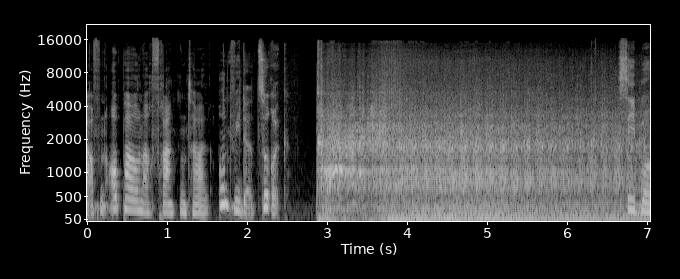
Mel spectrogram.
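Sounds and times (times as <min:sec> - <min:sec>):
speech: 0:00.0 - 0:03.0, 0:06.8 - 0:07.0
city bus engine idling at a stop: 0:03.6 - 0:07.0.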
